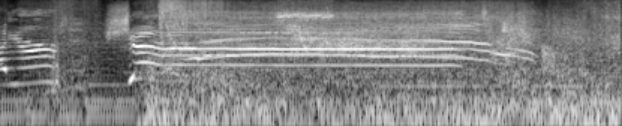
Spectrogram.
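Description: Cartoon sound effects of two magic energy beams clashing: a loud rumbling blast starts about a second in, with a long steady high whine on top that bends downward near the end, over dramatic music.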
